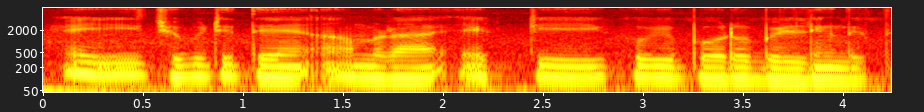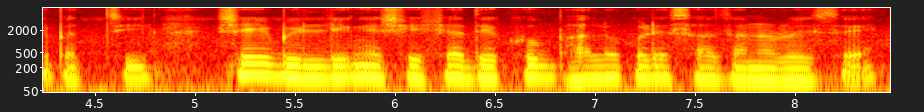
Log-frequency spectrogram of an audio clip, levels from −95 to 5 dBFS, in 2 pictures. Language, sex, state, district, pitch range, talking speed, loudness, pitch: Bengali, male, West Bengal, Malda, 105-115 Hz, 140 wpm, -20 LUFS, 110 Hz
